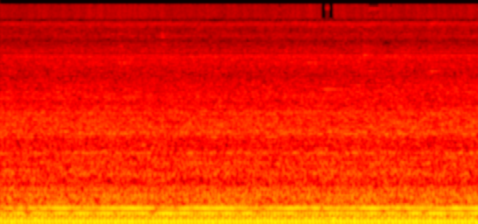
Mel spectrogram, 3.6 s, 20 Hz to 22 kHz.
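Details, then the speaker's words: Jeep during a rebuild, with new relays and the old O2 sensors refitted, idling at about 750–800 rpm as it warms, with good oil pressure. Recorded at the tailpipe: smooth, steady low rumble with an even pulse and no misses or rattles. The exhaust sounds healthy. "It sounds pretty good back here at the exhaust."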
